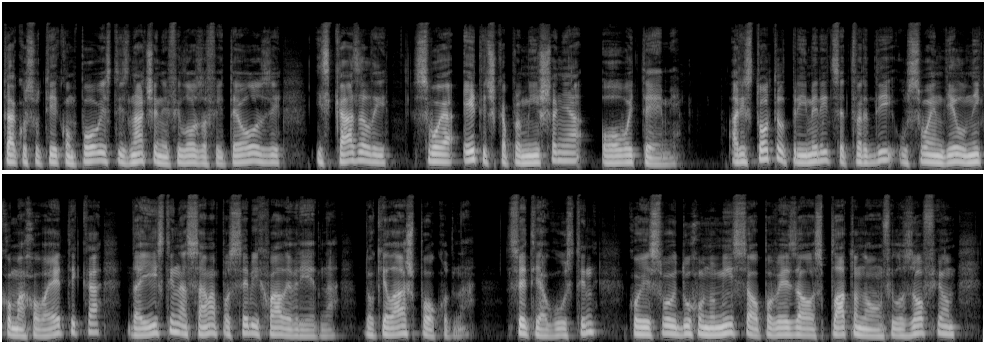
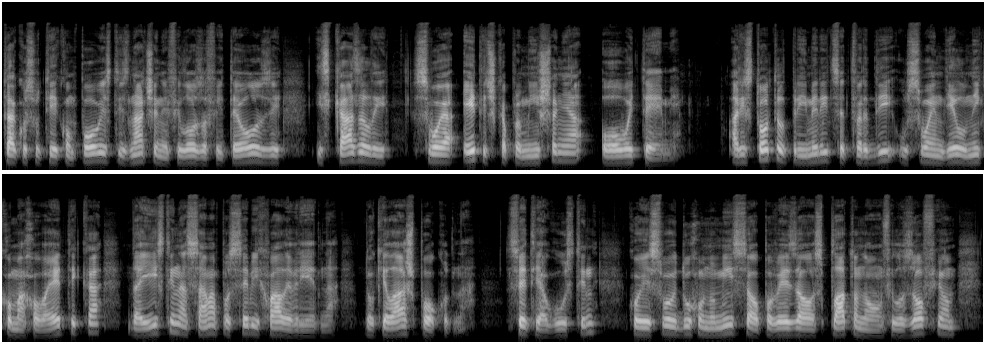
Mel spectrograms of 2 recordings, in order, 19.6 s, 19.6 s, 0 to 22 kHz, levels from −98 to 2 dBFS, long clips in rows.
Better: first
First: none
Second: thin; very; fading below 350 Hz

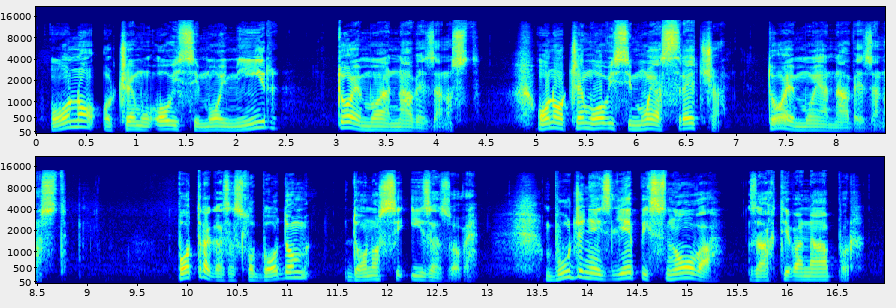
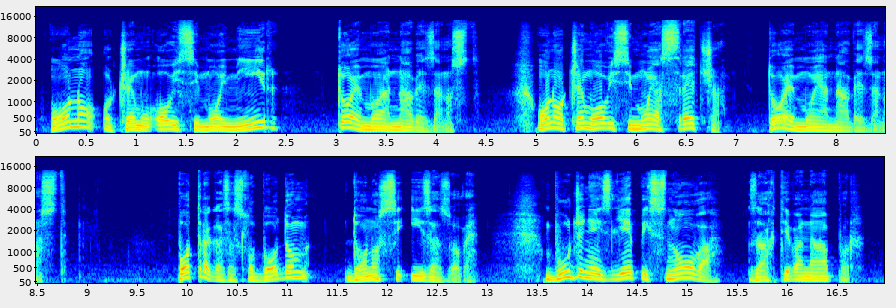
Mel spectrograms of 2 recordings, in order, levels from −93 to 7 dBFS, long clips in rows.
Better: second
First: thin; very; fading below 850 Hz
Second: none

